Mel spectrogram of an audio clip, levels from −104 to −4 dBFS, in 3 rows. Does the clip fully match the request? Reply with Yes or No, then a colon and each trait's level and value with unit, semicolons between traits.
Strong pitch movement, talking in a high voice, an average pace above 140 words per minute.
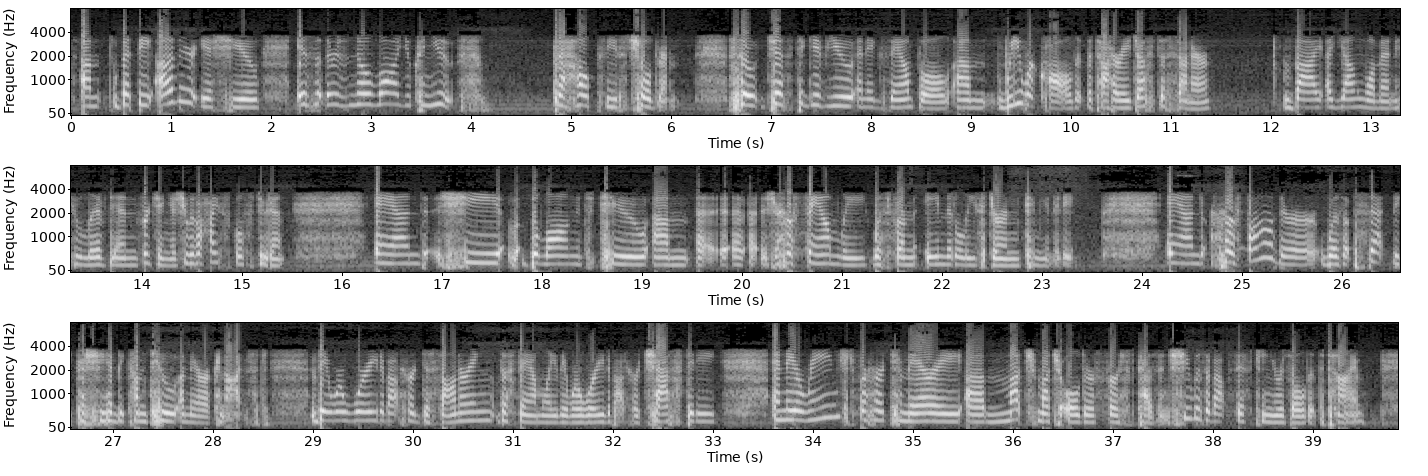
Yes: wide, 5.8 semitones; high, 235 Hz; average, 165 wpm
